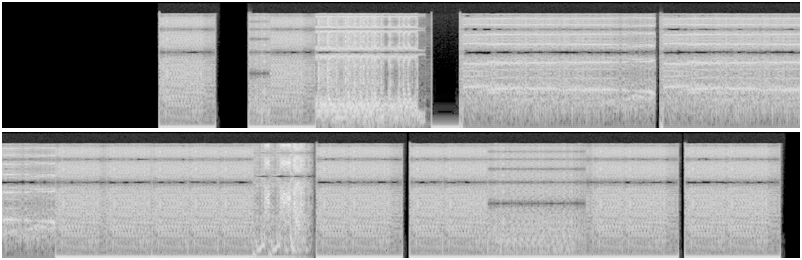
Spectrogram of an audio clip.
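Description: Upbeat chiptune music plays loudly.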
